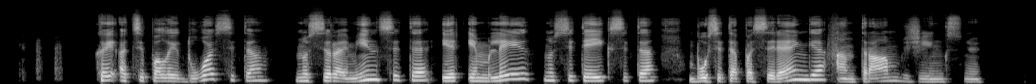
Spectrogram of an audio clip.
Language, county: Lithuanian, Vilnius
